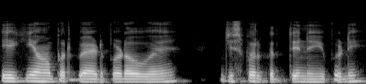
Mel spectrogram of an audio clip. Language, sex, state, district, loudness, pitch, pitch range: Hindi, male, Uttar Pradesh, Shamli, -15 LUFS, 135 Hz, 125-145 Hz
